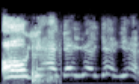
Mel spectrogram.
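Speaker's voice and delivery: sudden high, loud "oh yeah"; real excited shout of recall; excited recognition. Real, not acted. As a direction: burst out as it comes back to you. Suddenly remembers the story.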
